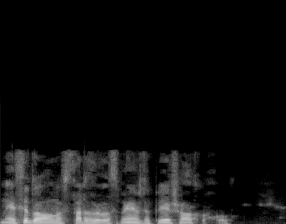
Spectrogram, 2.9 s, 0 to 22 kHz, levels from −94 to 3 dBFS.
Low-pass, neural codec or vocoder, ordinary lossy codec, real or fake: 7.2 kHz; codec, 16 kHz, 2 kbps, FreqCodec, larger model; AAC, 32 kbps; fake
